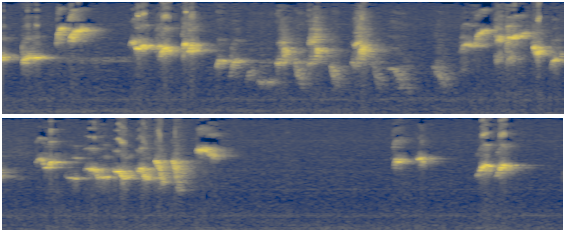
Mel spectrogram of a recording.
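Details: Long run of varied song from a white Asian pied starling, with whistles, chatter and rising notes packed closely, then a quiet spell and two final short whistled phrases.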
